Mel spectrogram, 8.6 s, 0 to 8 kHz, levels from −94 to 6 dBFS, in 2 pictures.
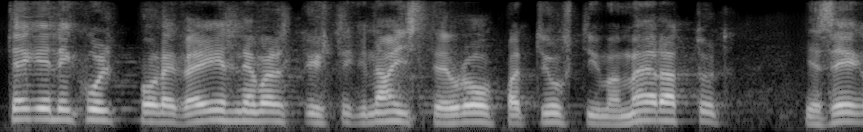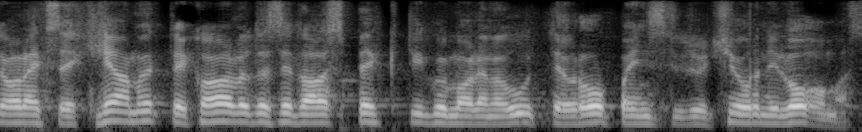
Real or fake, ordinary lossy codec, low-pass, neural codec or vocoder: fake; none; none; codec, 16 kHz, 2 kbps, X-Codec, HuBERT features, trained on general audio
